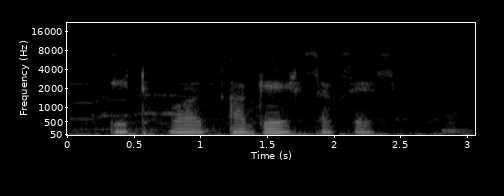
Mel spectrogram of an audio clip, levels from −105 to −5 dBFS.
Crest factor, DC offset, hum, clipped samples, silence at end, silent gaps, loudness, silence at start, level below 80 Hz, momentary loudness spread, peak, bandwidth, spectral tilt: 16 dB; under 0.1%; none; under 0.1%; 0 s; none; -65 LUFS; 0.05 s; -80 dBFS; 6 LU; -48 dBFS; 7.2 kHz; -7 dB/octave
